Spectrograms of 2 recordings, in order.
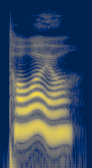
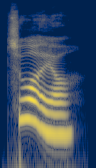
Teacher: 우, and 어, become one pronunciation as a blending vowel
